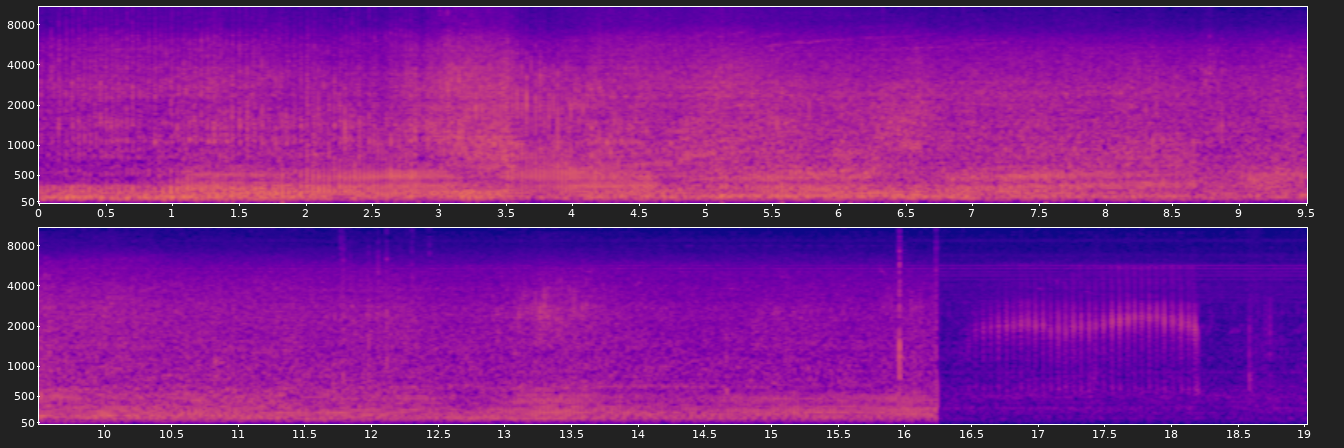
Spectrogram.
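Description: Motorcycles passing on a road: a loud, steady engine noise that slowly fades. It cuts off abruptly near the end, leaving a much quieter outdoor background with a faint, steady high-pitched sound.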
